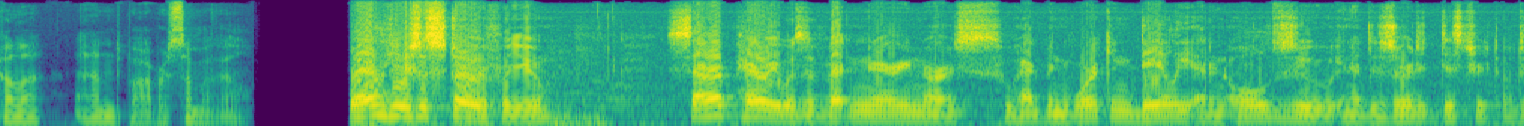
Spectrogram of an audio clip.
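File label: colombia, International Dialects of English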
